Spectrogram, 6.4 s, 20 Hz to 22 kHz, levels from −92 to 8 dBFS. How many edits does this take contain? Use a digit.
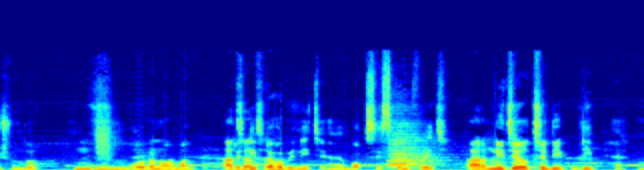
2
